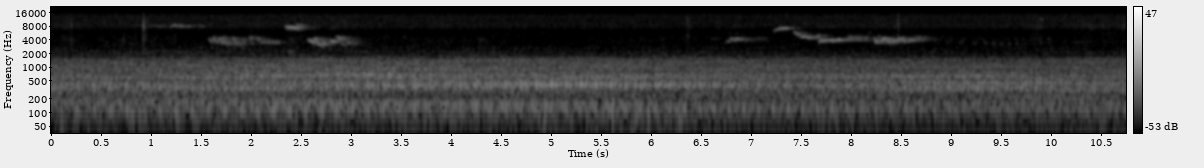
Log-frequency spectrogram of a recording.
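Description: A small bird chirping in two short bursts over a steady low rumble.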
